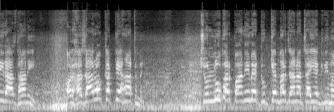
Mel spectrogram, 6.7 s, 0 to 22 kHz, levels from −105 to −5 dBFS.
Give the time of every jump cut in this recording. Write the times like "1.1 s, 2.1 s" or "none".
0.9 s, 3.7 s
